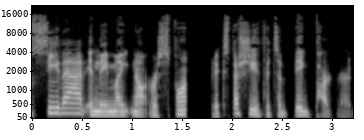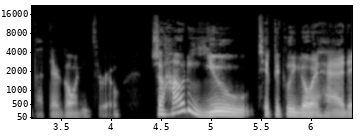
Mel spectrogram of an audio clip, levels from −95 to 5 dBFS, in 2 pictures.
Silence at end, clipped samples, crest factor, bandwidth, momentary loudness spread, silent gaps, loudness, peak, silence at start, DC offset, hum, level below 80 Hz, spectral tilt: 0 s; under 0.1%; 16 dB; 15.5 kHz; 13 LU; 1.55-1.79 s; -24 LUFS; -8 dBFS; 0 s; under 0.1%; none; -60 dBFS; -5 dB/octave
